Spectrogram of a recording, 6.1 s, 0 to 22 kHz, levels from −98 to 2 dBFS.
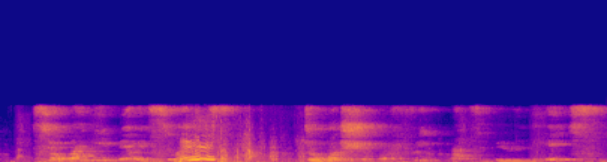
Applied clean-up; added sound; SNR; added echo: none; Dog; -4 dB; reverberation time 0.6 s.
